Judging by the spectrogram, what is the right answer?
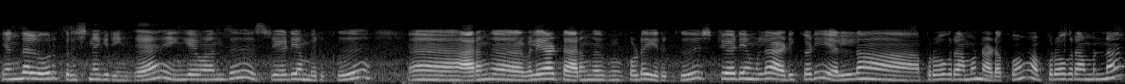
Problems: background sounds at intervals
